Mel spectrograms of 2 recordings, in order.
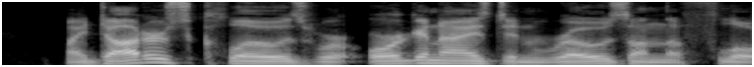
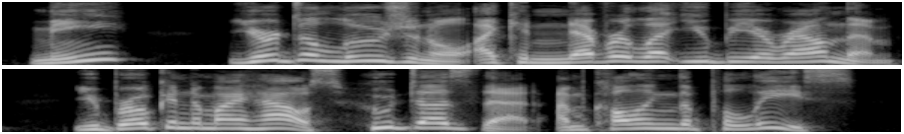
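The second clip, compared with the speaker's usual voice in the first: outraged higher shouting at the intruder; furious confrontation; 11 semitones higher than usual. Retold or imitated. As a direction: tell her off at full pitch. Confronting intruding mother-in-law.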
